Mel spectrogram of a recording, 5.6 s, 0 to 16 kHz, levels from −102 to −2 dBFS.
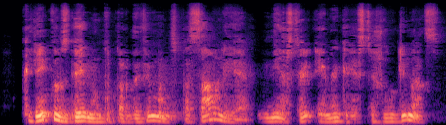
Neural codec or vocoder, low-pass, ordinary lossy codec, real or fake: codec, 44.1 kHz, 3.4 kbps, Pupu-Codec; 14.4 kHz; AAC, 48 kbps; fake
